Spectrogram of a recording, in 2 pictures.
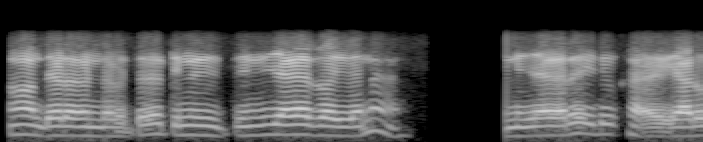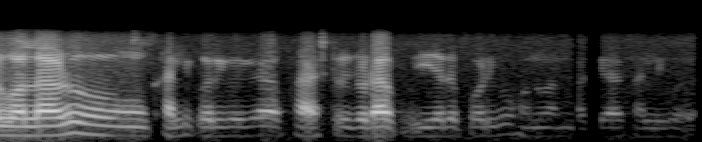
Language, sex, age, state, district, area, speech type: Odia, male, 45-60, Odisha, Sundergarh, rural, conversation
